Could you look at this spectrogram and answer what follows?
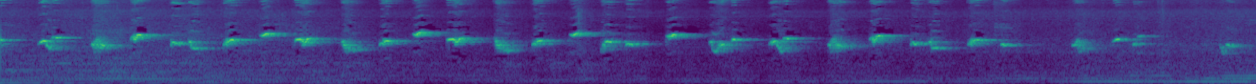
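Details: Continuous morning song of a yellow-vented bulbul: dense, cheerful chatter of short whistled notes swinging up and down, repeated at a fast, slightly uneven pace, with faint low background noise.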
